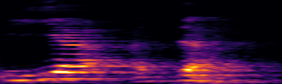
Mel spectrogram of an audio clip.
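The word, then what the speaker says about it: ידה: qui décrit la louange ça se prononce comme ceci yada qui veut dire louer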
